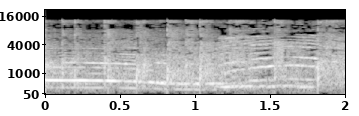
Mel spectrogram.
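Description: High, excited voices crying out over steady hand clapping, one voice rising in pitch near the end.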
